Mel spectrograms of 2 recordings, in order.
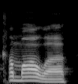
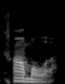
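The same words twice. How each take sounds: First: The name sounds like an eighties wrestler's name. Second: The name sounds unlike an eighties wrestler's name. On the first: The speaker calls it wrong. "It's not Kamala. She's not a wrestler from the eighties" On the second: The speaker calls it right. "It's Kamala"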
